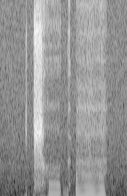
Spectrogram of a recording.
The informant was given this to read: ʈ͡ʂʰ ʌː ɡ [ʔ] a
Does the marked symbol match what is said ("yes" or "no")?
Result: yes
